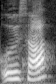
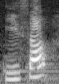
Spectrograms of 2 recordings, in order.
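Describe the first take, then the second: First: The word begins with a plain u sound. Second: The word begins with a plain i sound. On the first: "نمیگم ... اوسا" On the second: "نمیگم ایسا"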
